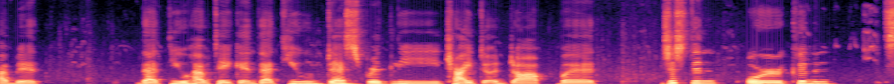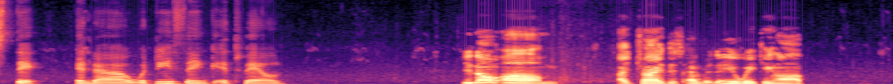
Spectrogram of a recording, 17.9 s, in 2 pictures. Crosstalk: none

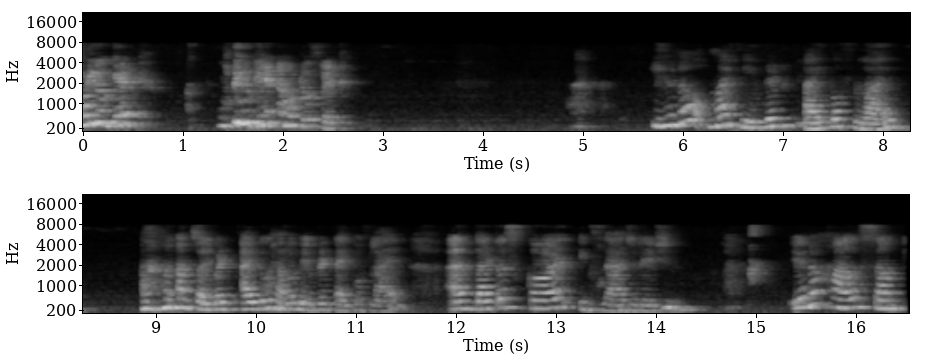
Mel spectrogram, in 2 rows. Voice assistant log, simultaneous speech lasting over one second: none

